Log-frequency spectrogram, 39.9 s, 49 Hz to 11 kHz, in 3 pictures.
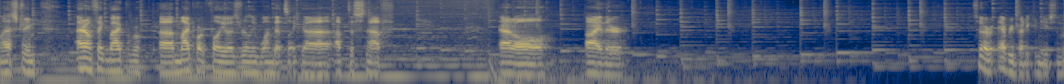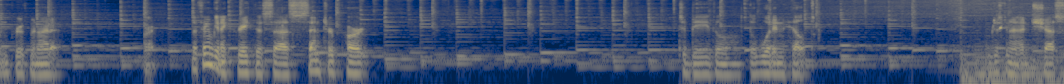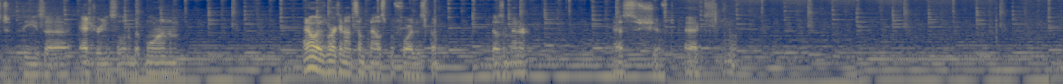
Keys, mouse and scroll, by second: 4.0 middle click, 4.4 middle click, 5.0 middle click, 5.4 middle click, 5.8 middle click, 6.2 middle click, 6.6 middle click, 7.8 middle click, 8.3 shift+middle click, 8.9 middle click, 9.3 shift+middle click, 9.8 middle click, 10.3 shift+middle click, 10.7 middle click, 11.1 middle click, 11.8 middle click, 13.5 middle click, 14.5 click, 15.3 middle click, 15.9 middle click, 16.7 Tab, 17.2-18.8 middle drag, 19.1 middle click, 20.2 middle click, 20.8 KP_1, 21.1 KP_3, 23.7 alt+click, 24.7 2, 25.1 click, 30.0 s, 31.8 ctrl+z, 33.5 s, 35.5 ctrl+z, 36.2 g, 39.4 alt+click.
